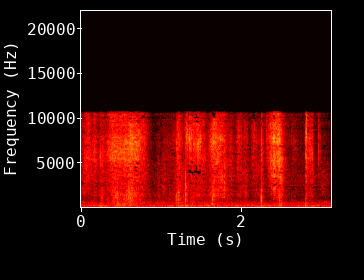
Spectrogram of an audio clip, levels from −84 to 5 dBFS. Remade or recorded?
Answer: recorded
